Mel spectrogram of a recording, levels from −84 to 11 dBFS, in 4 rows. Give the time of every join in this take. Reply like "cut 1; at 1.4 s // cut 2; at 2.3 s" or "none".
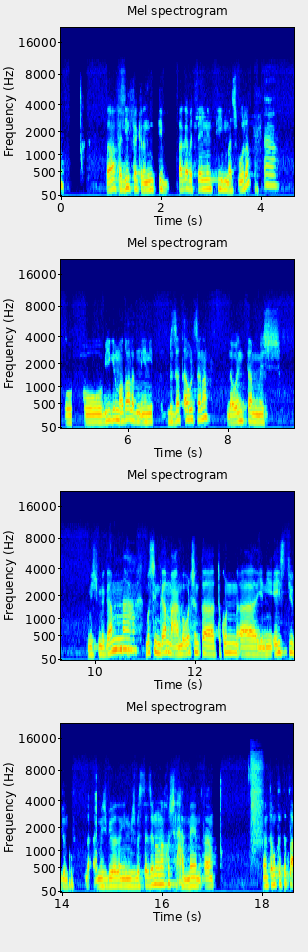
cut 1; at 4.0 s // cut 2; at 14.7 s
